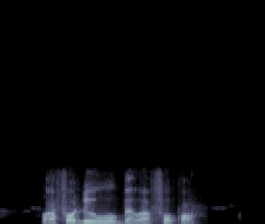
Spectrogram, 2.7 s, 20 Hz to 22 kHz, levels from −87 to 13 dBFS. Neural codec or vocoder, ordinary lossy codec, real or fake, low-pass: codec, 16 kHz, 0.8 kbps, ZipCodec; Opus, 32 kbps; fake; 5.4 kHz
